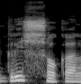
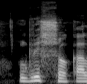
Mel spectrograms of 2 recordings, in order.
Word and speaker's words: গ্রীষ্মকাল: না এটার উচ্চারণটা হবে গ্রীষ্মকাল হ্যাঁ এখানে মূর্ধন্য স আর মূর্ধন্য স আর ম রয়েছে দুটো মিলে উচ্চারণটা হবে গ্রীষ্মকাল ম এর উচ্চারণটা হবে না গ্রীসবকাল হবে এটা গ্রীসবকাল জ্যেষ্ঠ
